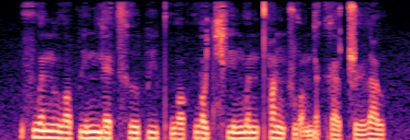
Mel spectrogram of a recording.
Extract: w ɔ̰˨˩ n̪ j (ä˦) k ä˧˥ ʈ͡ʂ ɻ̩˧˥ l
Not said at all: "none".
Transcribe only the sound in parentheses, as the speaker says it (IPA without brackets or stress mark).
ä˦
